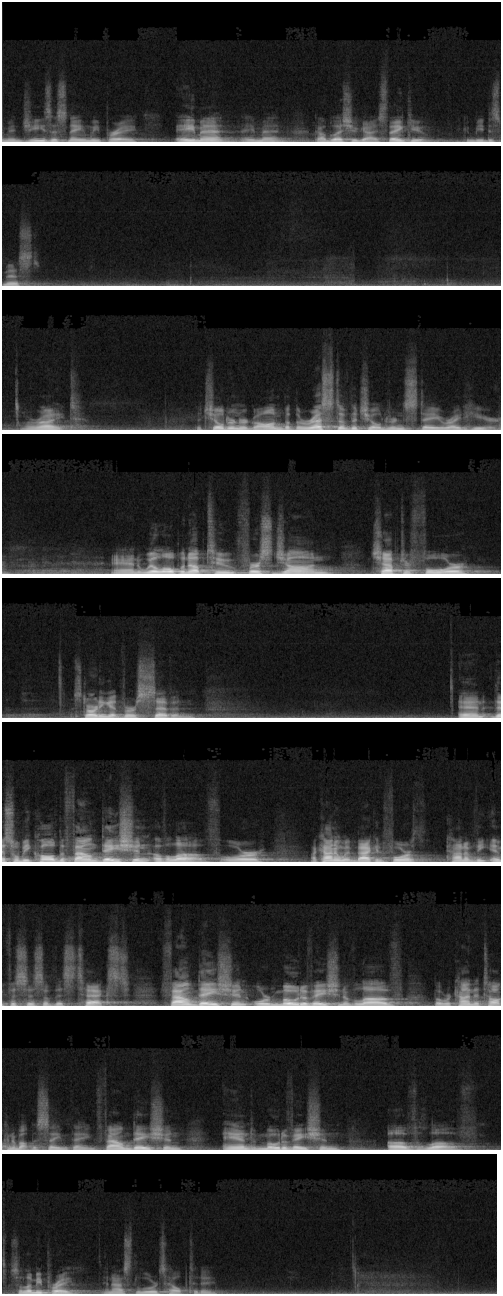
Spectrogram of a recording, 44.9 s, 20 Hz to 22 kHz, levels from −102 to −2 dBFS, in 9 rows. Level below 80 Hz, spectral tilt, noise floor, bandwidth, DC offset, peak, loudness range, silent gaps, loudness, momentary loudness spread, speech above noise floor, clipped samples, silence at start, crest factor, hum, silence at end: -64 dBFS; -7.5 dB/octave; -64 dBFS; 11 kHz; under 0.1%; -8 dBFS; 14 LU; none; -30 LUFS; 17 LU; 35 dB; under 0.1%; 0 s; 22 dB; none; 2.8 s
